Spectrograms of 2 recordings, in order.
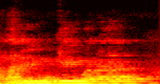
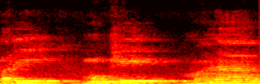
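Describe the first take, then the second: First: The first two words run together without a break. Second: There is a short break after the first word. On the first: The speaker calls it wrong. "असंच म्हणते लोक" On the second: The speaker calls it right. "हरी नाही म्हणत, हरी मुखे म्हणा असं म्हणायचं"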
